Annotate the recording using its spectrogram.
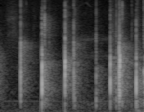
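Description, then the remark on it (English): A small, polite golf clap for the Radio TFI Orchestra: roughly eight sharp hand claps at a slow, slightly uneven pace, fairly soft, with no voices over them. “You give them the golf clap.”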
